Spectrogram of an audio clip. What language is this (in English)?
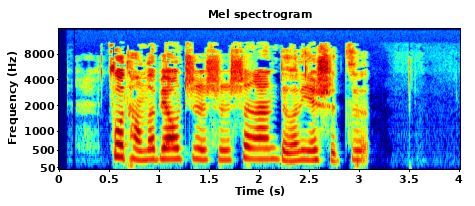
Chinese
